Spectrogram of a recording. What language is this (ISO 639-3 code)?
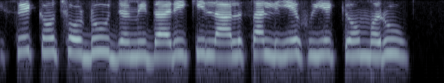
hin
